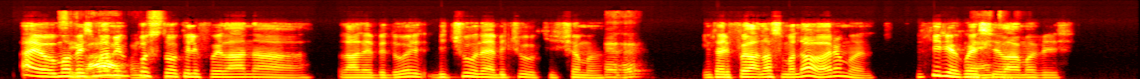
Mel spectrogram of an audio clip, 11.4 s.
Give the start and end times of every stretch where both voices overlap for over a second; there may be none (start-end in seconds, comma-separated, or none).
0.6-1.9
